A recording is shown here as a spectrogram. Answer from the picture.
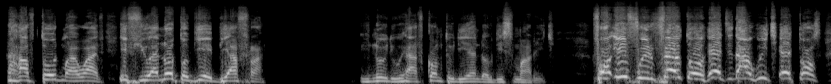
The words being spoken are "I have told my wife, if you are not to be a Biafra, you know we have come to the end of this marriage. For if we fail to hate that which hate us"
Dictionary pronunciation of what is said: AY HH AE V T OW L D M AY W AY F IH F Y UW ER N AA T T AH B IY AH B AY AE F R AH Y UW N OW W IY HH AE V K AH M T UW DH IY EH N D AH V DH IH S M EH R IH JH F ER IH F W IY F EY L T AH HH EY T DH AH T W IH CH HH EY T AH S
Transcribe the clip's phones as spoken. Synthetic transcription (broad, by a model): AY HH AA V T OW L D M AY W AY F IH F Y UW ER N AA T T AH B IY AH B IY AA F R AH Y UW N OW W IY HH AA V K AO M T UW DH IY EH N D AH V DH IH S M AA R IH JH F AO IH F W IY F EY L T AH HH EY T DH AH T W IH CH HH EY T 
